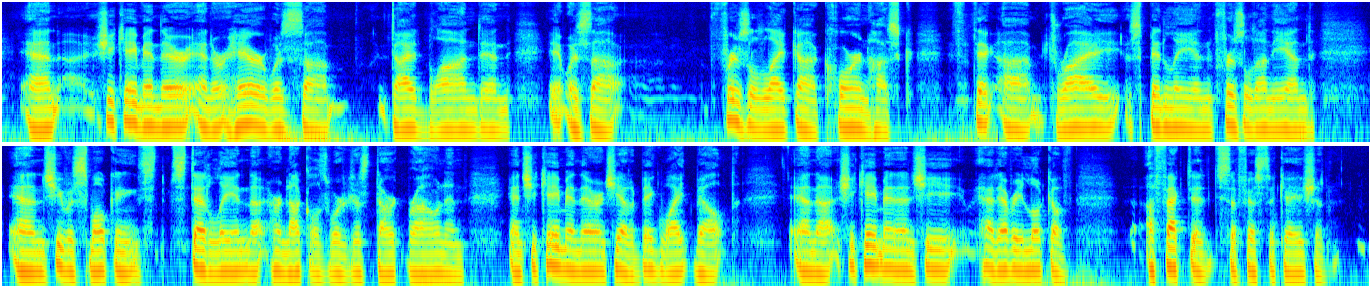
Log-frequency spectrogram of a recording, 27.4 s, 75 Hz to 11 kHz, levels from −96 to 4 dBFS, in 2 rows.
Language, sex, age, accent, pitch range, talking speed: English, male, 60-79, American, 120-135 Hz, 150 wpm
